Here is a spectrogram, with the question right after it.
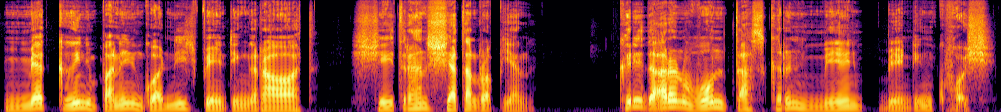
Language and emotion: Kashmiri, happy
